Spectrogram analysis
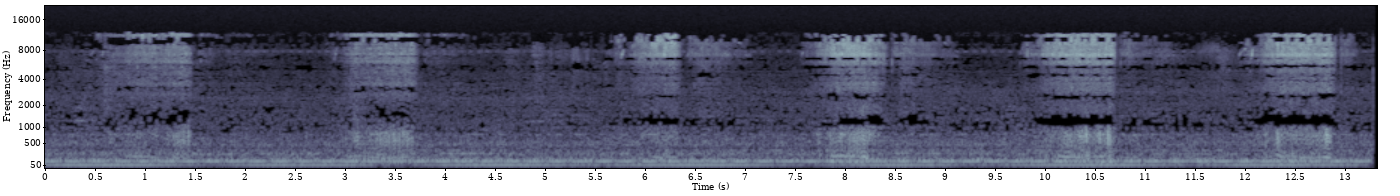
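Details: Shih Tzu dog snoring loudly during a nap: steady low rumbling breaths in a regular rhythm, about 29 a minute, over a constant droning background; snoring.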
